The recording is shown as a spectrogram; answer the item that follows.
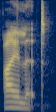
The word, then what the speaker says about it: islet: to the surface of the islet it's lit islet why did I say it like that about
